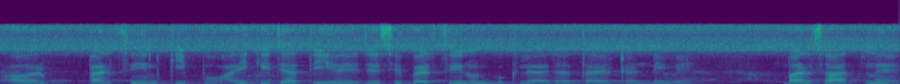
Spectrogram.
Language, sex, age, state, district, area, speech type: Hindi, male, 18-30, Uttar Pradesh, Pratapgarh, rural, spontaneous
